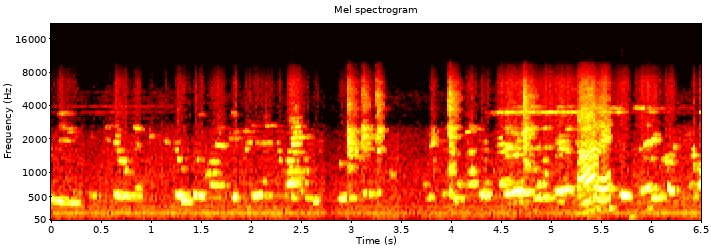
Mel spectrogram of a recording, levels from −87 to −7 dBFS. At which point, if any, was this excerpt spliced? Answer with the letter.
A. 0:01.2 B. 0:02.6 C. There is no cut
C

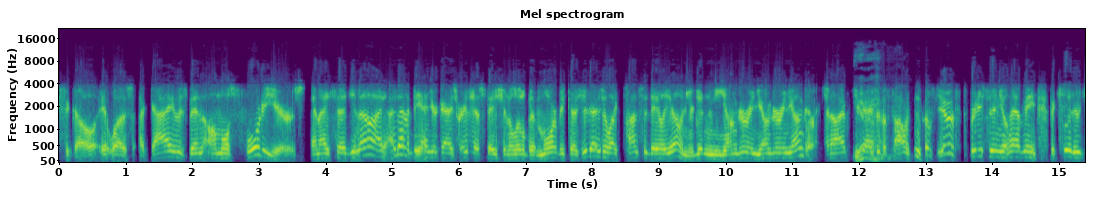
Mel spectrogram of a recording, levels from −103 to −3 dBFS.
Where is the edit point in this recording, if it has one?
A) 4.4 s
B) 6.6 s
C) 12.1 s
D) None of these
B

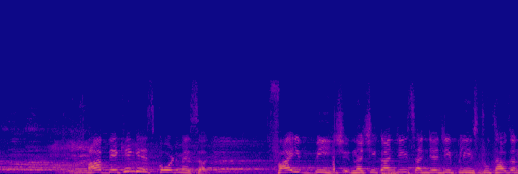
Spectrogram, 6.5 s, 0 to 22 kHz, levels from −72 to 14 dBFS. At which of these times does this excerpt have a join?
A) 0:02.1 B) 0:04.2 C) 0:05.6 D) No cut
B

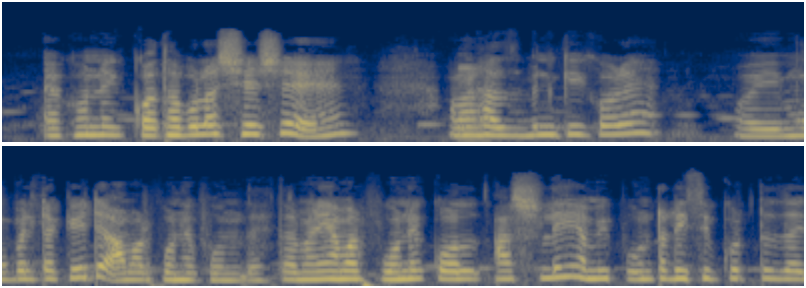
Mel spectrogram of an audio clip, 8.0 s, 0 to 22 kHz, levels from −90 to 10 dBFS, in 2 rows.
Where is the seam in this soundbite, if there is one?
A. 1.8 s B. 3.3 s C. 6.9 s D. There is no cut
D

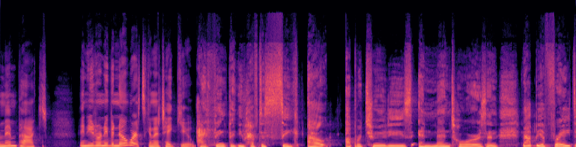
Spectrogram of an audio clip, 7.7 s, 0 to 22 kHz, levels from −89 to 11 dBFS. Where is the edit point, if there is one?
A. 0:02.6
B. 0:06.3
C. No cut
A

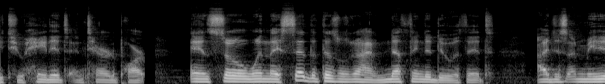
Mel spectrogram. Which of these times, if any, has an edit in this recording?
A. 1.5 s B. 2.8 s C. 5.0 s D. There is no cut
A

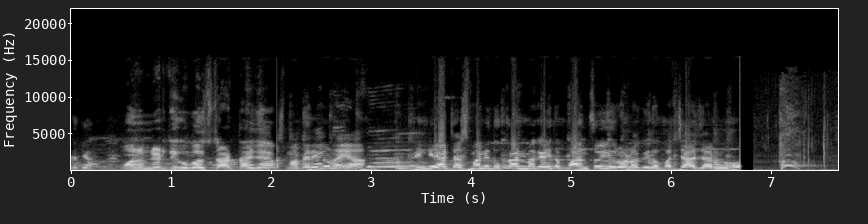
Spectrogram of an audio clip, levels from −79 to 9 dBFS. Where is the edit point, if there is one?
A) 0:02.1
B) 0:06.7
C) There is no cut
A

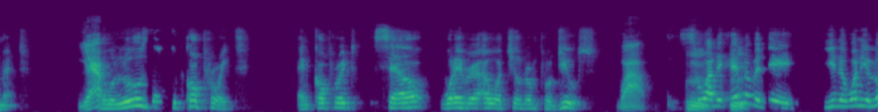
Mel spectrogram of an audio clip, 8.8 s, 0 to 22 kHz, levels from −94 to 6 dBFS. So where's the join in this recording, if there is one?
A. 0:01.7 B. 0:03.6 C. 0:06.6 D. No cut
C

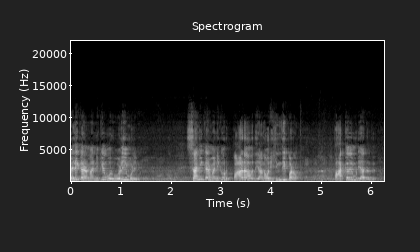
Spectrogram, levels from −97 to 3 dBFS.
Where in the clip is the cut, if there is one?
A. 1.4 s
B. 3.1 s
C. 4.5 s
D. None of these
D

